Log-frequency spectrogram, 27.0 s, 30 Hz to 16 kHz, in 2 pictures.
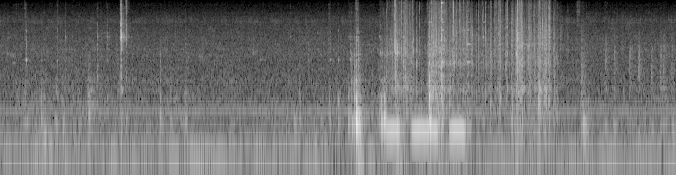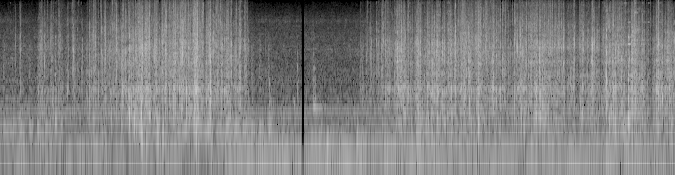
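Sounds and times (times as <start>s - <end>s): rustling: 7.6s - 11.3s, 13.4s - 19.0s, 20.7s - 27.0s.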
